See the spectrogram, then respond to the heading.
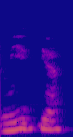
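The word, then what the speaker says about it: media: E o jornalismo, ou os meios de comunicação social, os mídia, que em inglês se escreve com E e eu leio à inglesa e acaba por ser como se fosse em português do Brasil, com I, mas os mídia, ou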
